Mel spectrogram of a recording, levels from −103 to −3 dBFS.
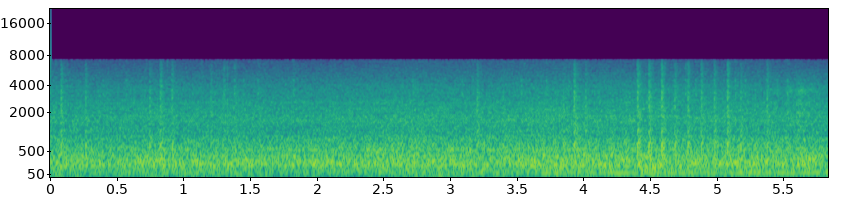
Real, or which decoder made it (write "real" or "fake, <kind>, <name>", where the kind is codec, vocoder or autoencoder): fake, vocoder, Vocos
